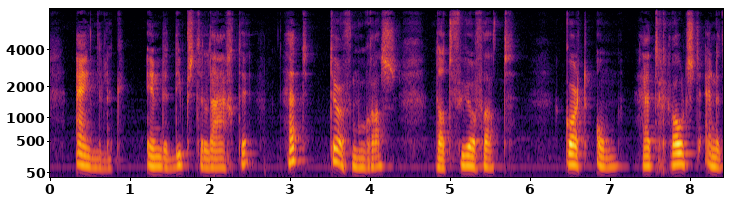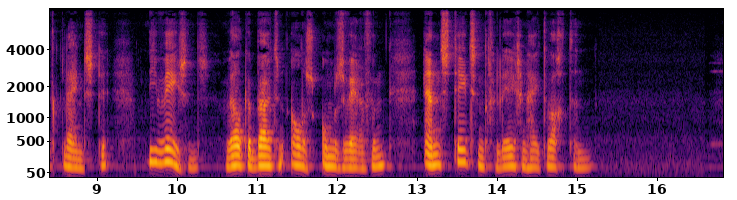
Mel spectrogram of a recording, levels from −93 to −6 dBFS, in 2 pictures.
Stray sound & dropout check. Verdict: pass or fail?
pass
